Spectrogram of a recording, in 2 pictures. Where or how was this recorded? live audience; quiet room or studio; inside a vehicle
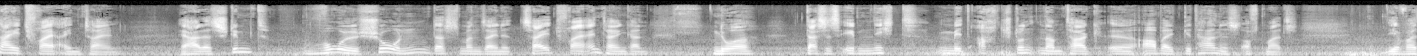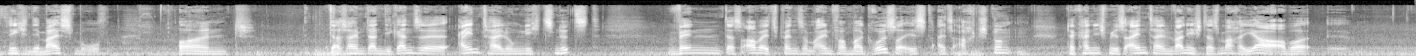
inside a vehicle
